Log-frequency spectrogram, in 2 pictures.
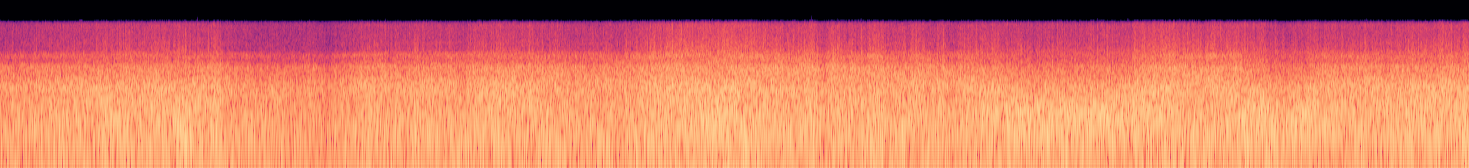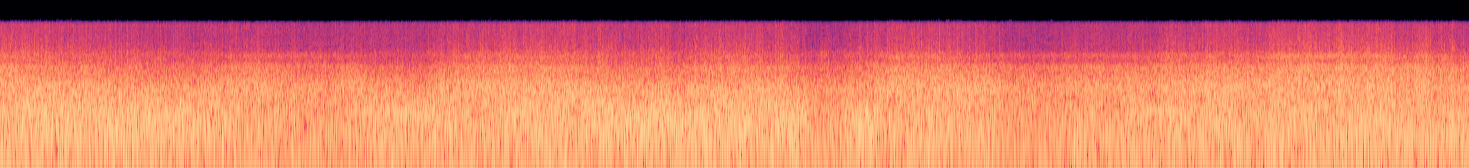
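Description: Powered glider in flight heard through its onboard camera: a loud, even rush of air over the microphone, with a faint high whine that comes and goes and a few brief dips in level.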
